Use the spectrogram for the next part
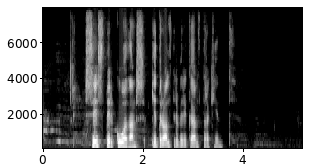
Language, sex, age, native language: Icelandic, female, 40-49, Icelandic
